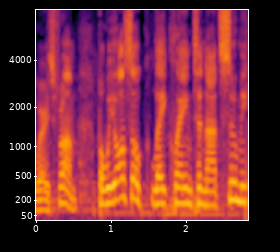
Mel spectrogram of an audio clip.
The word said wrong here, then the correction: Natsume: Soseki, that's pronounced Natsume, who is probably Japan's most renowned author.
